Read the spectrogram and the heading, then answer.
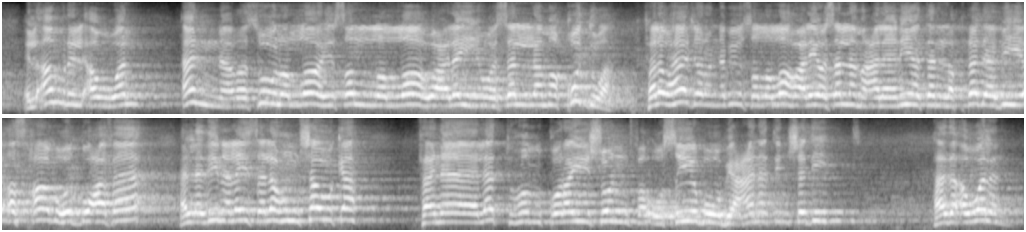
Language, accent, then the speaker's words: Arabic; Egypt; اللهم أنزل على بلادنا مصر السقاء والرخاء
